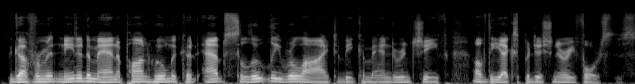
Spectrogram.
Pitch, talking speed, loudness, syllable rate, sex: 115 Hz, 190 wpm, -20 LUFS, 6.1 syllables/s, male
